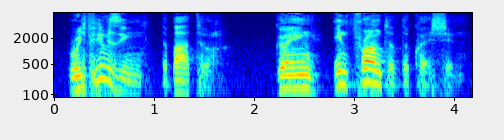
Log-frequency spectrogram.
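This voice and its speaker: A man in a French accent talks at a very slow pace and a medium pitch, with very wide pitch swings. The sound is dry and close, with no echo. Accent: French accent, non-native English. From France, Lyon suburbs. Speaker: senator, politician. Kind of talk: unscripted speech at political debate. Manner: halting, with many fillers.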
